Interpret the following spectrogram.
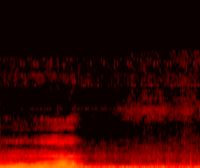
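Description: One drawn-out, steady moan from a person's voice, lasting just under a second and rising slightly in pitch.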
